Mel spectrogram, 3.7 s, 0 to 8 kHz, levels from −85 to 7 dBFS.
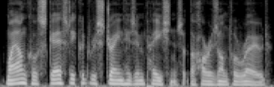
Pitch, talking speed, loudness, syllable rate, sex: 115 Hz, 180 wpm, -18 LUFS, 6.0 syllables/s, male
